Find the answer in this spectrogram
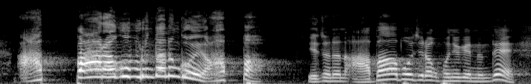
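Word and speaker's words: אבא: 예전에는 아바 아버지라고 번역했는데 이 아바나 우리의 아빠나 똑같은 개념입니다. 친밀하게 아버지를 부를 때 아바라고 불러요. 발음이 거의 비슷해요.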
